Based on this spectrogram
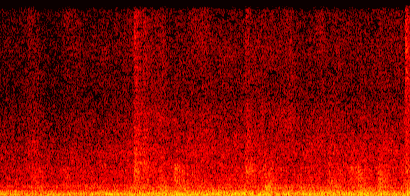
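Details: Whirlpool Ultra Care II electric dryer on timed dry, high heat, with a wet jeans-and-towel load: a steady drum rumble with soft irregular tumbling thumps and no squeal or scrape. Running normally; the door switch is bypassed.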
